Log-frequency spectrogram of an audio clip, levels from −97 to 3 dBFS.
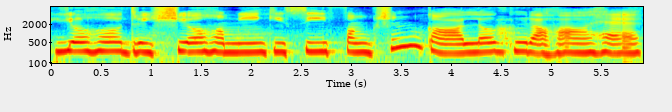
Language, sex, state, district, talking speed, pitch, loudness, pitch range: Hindi, male, Punjab, Fazilka, 90 wpm, 230 Hz, -14 LUFS, 225-245 Hz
